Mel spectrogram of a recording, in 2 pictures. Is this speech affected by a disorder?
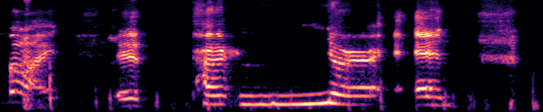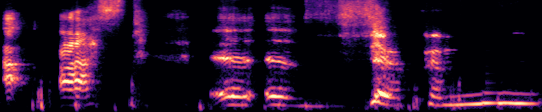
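Yes: stuttering; attended a speech course; here prolonged sounds, blocks.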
